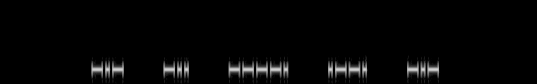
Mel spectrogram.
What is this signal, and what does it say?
Morse code, heard as a keyed tone, about 34 wpm, spaced as for 16 wpm, 700 Hz. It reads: KD9PK
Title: USA Call Signs - 5 Characters - 4x Character Spacing - 35wpm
